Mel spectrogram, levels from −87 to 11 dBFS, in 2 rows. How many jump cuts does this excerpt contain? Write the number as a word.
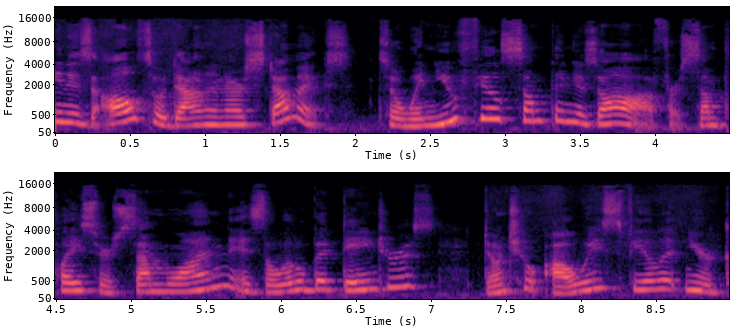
one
